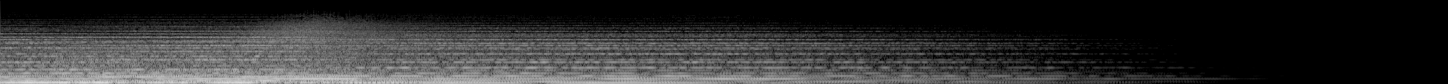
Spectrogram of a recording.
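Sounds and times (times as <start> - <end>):
percussion: 0.0 - 9.2
strings: 0.0 - 11.8.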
